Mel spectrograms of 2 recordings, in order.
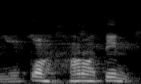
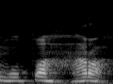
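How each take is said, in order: First: The word ends with a -tin sound. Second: The word ends on a bare vowel. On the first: The reading continues into the next word. "যদি পরবর্তী শব্দের সাথে আমরা একসাথে পড়ি" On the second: The reading stops on this word. "আর থামলে হবে"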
